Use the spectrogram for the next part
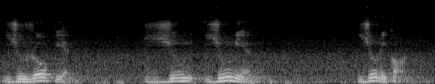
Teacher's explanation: these begin with a consonant sound and that of y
